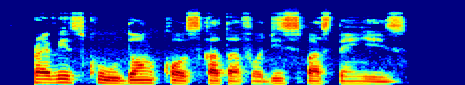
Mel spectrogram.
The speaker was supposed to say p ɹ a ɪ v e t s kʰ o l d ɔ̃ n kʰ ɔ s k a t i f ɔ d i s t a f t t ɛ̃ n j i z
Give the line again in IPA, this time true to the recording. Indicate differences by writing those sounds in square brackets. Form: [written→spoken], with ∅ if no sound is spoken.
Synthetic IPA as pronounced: p ɹ a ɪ v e t s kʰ [o→u] l d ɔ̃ n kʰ ɔ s k a t [i→a] f ɔ d i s [t→p] a [f→s] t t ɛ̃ n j i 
